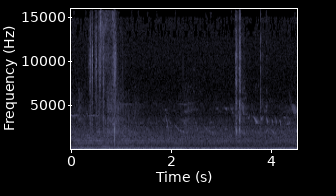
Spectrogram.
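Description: Quiet outdoor ambience: a steady low hum with a few faint high chirps, likely birds.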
